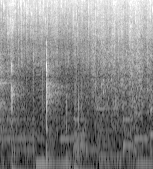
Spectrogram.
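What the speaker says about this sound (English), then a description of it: "So you just fry it off until it's nice brownish" Chilies frying in a pan until brown, a steady close sizzle and crackle with a few sharp clicks of stirring, no voices.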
